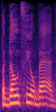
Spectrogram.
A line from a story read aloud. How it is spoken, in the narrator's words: said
